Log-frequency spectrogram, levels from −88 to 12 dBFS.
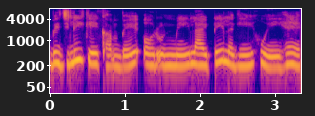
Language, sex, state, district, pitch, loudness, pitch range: Hindi, female, Chhattisgarh, Sukma, 215 Hz, -11 LUFS, 200-235 Hz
